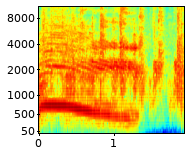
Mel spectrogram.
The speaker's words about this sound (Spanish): se escucha muchos aplausos, que hay un chorre cabrones detrás de las cámaras.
